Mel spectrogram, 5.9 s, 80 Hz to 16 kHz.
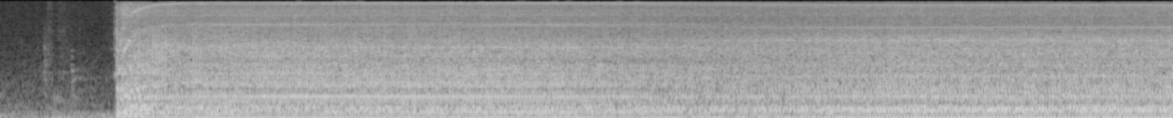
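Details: Sears Craftsman air compressor model 919.167240 after its broken belt was replaced with new belt part AC-0815, run up to pressure: an abrupt start, then a steady loud pumping drone with an even beat and no slipping squeal or knock. This is normal running after repair.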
